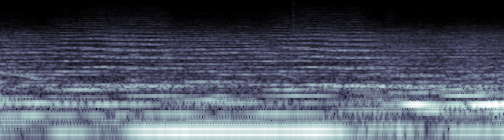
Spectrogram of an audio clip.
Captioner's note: none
